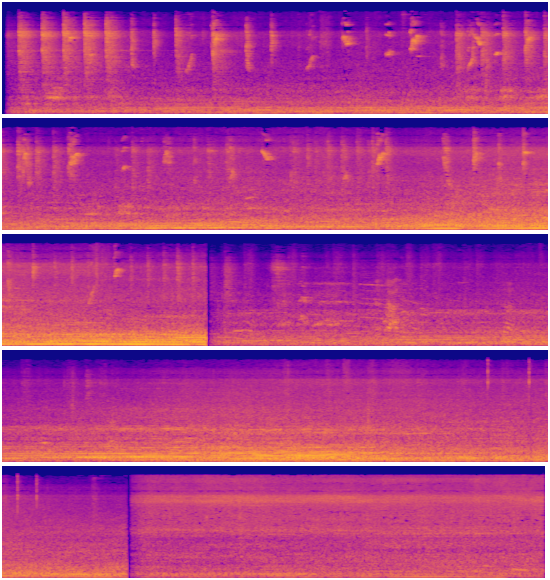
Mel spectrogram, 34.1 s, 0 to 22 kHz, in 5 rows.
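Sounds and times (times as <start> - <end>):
small birds chirping: 0.1 - 16.0.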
